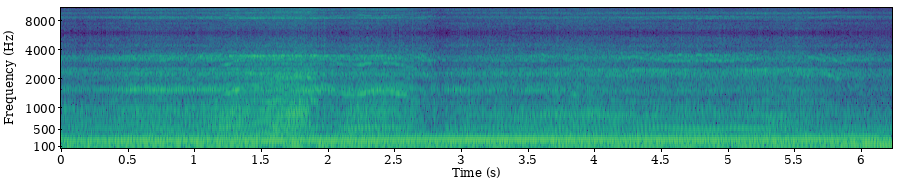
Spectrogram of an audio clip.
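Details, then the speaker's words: Can-Am Outlander ATV labouring in heavy muskeg with faint rising squeal or chirp as the stock BRP CVT belt slips under heavy load; CV Tech clutch with machined secondary, heavy-duty belt recommended. "So if you watch through the video here, you'll notice it squeal or chirp once in a while when I'm running in this heavy muskeg."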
